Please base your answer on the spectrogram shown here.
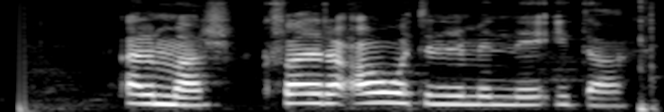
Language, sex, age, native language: Icelandic, female, 14, Icelandic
